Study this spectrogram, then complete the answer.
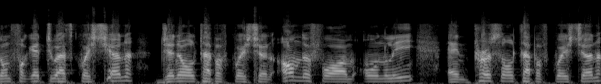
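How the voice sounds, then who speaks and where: Recorded dry and close with no echo, a man with a non-native accent and a fairly high voice talks at a moderate pace. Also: fairly even intonation. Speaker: college professor. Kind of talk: lecture.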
